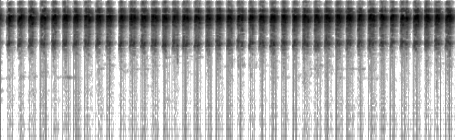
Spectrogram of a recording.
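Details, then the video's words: Loud, active grasshopper song used as a master recording for training songbirds: a hard, dry rasping pulse repeated at a rapid, steady beat several times per second. Each pulse is bright and high-pitched, and nothing else competes. "Belalang gacor volume pedas !! walang kecek si masteran burung kicauan"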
